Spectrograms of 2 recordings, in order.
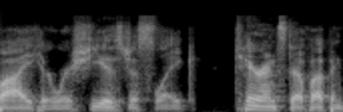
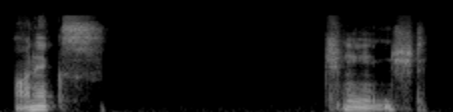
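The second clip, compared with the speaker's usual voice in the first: soft, hushed, almost a whisper; 3 semitones higher, 6 dB quieter than usual. Voicing a character who realizes something: hushed, almost a whisper. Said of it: "hushed, almost a whisper".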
